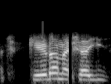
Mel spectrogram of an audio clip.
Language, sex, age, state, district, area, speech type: Punjabi, male, 30-45, Punjab, Bathinda, rural, conversation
